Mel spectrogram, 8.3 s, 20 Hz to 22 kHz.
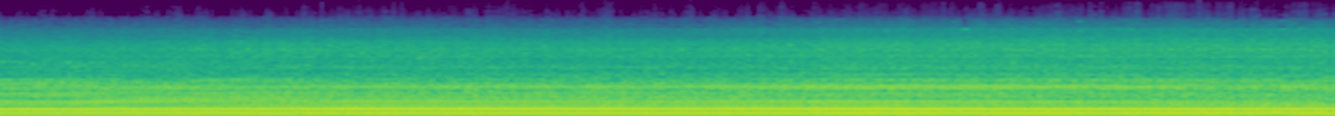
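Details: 1975 Harley-Davidson XLH Ironhead Sportster, freshly rebuilt and basically stock, on a test ride with the camera clipped to the rider: steady, even V-twin beat with a smooth low drone, no misses or knocks; runs great, healthy.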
